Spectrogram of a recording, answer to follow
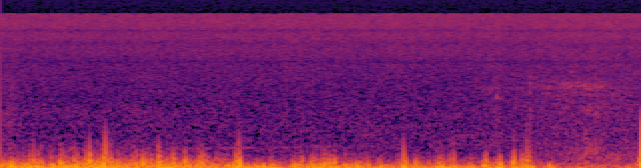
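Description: Wind buffeting a phone microphone outdoors: an uneven low rumble that rises and falls, with a few brief knocks.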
